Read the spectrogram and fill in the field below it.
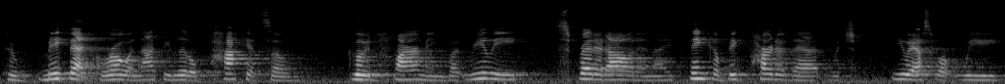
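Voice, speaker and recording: A woman speaking earnestly as a farmer on a panel. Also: medium pitch. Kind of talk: panel discussion answer. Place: large hall, panel event. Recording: echoey hall with faint noise.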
